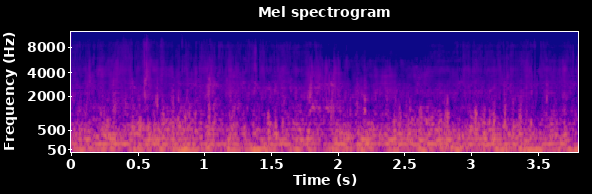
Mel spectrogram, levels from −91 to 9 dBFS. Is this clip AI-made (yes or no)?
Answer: yes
